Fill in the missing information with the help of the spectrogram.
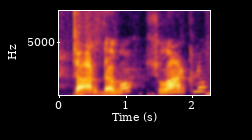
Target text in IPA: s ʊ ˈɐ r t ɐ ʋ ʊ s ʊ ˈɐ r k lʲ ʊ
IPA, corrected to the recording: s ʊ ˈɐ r d ɐ ʋ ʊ s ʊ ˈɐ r k lʲ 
